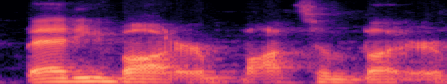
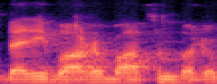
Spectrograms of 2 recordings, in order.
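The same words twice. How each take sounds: First: It is said at a normal pace. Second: It is said very fast.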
